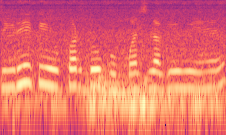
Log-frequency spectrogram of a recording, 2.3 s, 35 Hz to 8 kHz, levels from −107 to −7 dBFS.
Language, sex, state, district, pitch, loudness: Hindi, female, Bihar, Gaya, 235 Hz, -14 LUFS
